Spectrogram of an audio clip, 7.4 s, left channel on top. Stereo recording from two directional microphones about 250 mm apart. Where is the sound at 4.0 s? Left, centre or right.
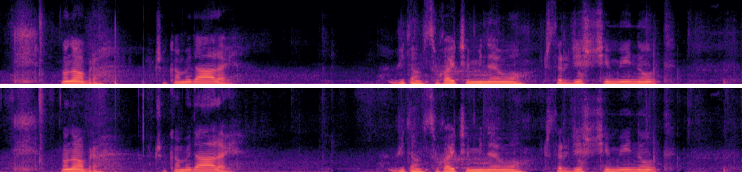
Centre.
